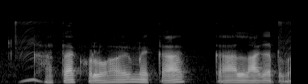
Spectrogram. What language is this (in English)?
Bhojpuri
